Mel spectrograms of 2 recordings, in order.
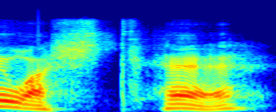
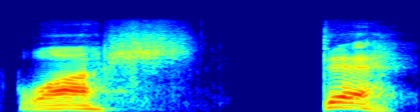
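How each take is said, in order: First: The consonant after the s sounds like a plain t. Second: The consonant after the s sounds closer to d. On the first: The speaker calls it wrong. "We don't say washte" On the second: The speaker calls it right. "We say washte. It's a T D in there again"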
